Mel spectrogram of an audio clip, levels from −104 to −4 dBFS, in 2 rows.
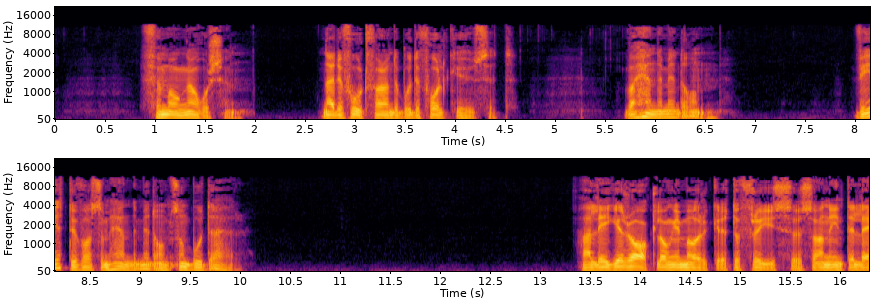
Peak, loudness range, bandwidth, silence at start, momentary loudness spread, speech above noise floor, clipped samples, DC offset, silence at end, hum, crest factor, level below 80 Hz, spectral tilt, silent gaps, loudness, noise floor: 0 dBFS; 7 LU; 11.5 kHz; 0.9 s; 9 LU; 56 dB; under 0.1%; under 0.1%; 0 s; none; 20 dB; -42 dBFS; -5 dB/octave; none; -19 LUFS; -75 dBFS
